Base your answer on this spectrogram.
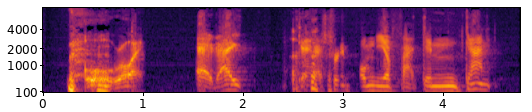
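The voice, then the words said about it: Exaggerated put-on Australian accent. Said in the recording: “Can you amp it up a bit? Can you be a bit more Aussie, please? ... Now you just sound like Jabs after half a pint of whiskey”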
